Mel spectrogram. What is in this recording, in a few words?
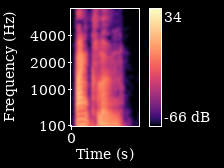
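"bank loan", British English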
